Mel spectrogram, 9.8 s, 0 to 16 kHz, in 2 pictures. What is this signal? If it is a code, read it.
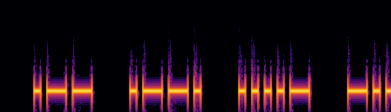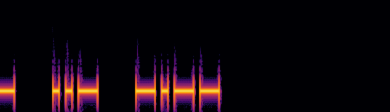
Morse code, heard as a keyed tone, about 15 wpm, spaced as for 11 wpm, 700 Hz. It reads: WP4KUY
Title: USA Call Signs - 6 Characters - 2x Character Spacing - 15wpm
